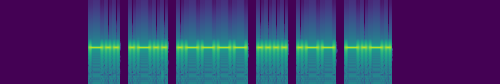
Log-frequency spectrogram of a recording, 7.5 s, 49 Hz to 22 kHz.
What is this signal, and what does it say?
Morse code, heard as a keyed tone, about 20 wpm, 700 Hz. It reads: DL1HWC
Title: DXCC-100 Call Signs - 6 Characters - Repeated 3x - 20wpm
